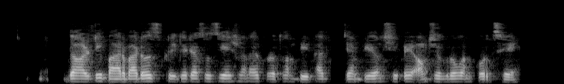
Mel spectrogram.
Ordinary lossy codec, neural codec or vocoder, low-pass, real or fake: MP3, 32 kbps; codec, 16 kHz, 8 kbps, FunCodec, trained on LibriTTS, 25 frames a second; 7.2 kHz; fake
